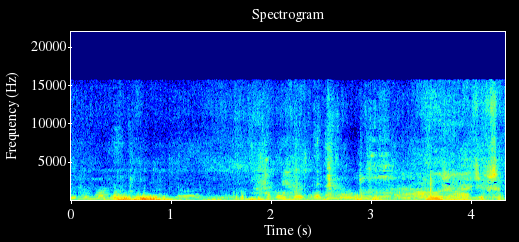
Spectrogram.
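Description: Indistinct voices of people talking in short snatches, too unclear to make out words.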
